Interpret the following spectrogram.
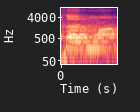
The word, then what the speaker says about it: karma: Have you ever noticed that Hindi speakers often pronounce words like karma and dharma as karam and dharam, inserting an extra a sound between r and ma, removing the ending a sound?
